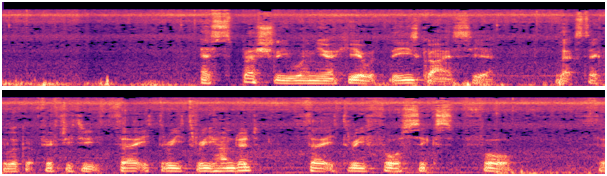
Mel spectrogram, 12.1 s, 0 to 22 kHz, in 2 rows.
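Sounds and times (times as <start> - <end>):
faint hiss: 0.0 - 12.0
low uneven rumble: 1.0 - 12.0.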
